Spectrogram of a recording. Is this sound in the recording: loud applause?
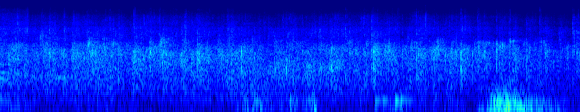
yes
